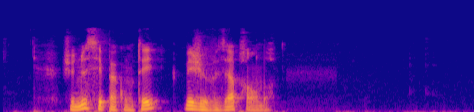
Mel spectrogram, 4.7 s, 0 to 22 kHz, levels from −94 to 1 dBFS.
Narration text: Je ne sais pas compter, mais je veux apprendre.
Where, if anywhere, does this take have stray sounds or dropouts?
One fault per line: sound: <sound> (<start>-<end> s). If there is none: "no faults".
no faults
